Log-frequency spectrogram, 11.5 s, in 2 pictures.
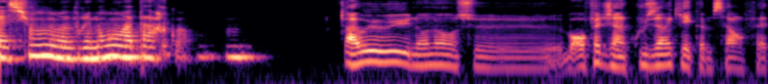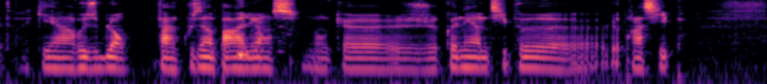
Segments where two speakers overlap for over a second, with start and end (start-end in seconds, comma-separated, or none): none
